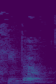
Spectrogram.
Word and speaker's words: Quinto: Wait, have I been saying it wrong? Is it Quinto? – Quinto. It's, it's Spanish.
